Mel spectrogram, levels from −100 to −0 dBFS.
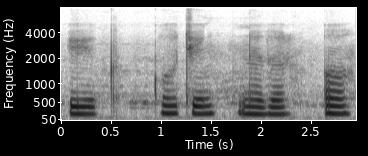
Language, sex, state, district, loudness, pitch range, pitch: Hindi, female, Madhya Pradesh, Bhopal, -17 LUFS, 190-205 Hz, 200 Hz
